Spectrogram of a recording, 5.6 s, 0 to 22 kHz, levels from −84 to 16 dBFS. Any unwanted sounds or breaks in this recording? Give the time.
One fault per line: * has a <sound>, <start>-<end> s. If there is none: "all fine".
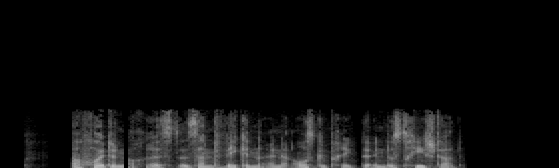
* has a dropout, 1.2-1.3 s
